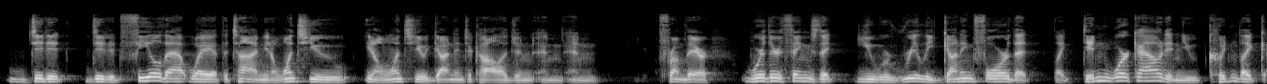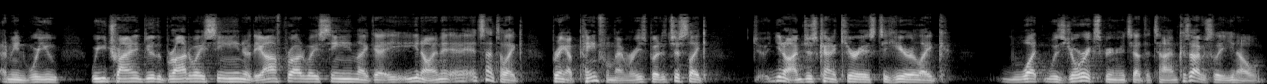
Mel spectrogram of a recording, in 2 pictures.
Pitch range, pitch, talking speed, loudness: 110-135 Hz, 125 Hz, 235 wpm, -16 LUFS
